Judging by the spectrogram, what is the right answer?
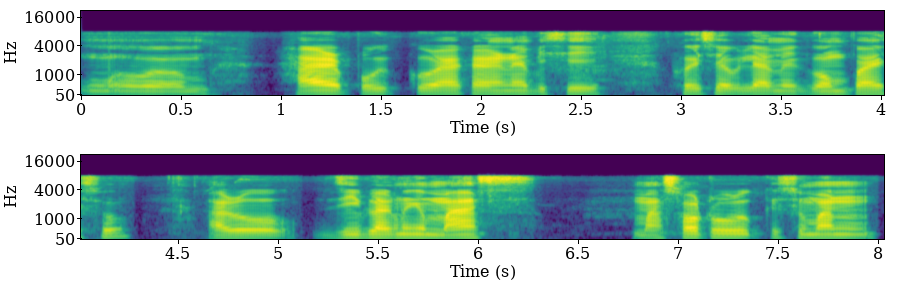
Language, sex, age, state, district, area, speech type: Assamese, male, 45-60, Assam, Dhemaji, rural, spontaneous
